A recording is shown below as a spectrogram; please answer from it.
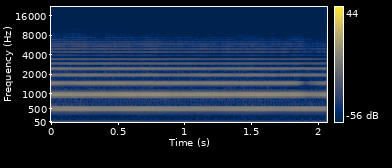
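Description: A horn-like wind instrument holding one long, steady note, rich in overtones, as part of music.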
